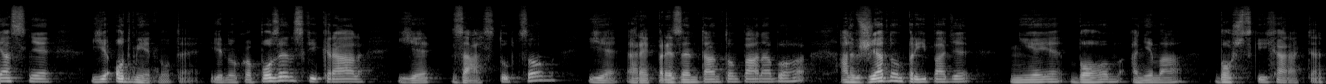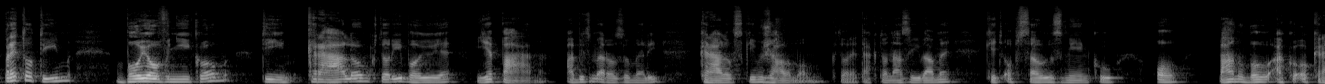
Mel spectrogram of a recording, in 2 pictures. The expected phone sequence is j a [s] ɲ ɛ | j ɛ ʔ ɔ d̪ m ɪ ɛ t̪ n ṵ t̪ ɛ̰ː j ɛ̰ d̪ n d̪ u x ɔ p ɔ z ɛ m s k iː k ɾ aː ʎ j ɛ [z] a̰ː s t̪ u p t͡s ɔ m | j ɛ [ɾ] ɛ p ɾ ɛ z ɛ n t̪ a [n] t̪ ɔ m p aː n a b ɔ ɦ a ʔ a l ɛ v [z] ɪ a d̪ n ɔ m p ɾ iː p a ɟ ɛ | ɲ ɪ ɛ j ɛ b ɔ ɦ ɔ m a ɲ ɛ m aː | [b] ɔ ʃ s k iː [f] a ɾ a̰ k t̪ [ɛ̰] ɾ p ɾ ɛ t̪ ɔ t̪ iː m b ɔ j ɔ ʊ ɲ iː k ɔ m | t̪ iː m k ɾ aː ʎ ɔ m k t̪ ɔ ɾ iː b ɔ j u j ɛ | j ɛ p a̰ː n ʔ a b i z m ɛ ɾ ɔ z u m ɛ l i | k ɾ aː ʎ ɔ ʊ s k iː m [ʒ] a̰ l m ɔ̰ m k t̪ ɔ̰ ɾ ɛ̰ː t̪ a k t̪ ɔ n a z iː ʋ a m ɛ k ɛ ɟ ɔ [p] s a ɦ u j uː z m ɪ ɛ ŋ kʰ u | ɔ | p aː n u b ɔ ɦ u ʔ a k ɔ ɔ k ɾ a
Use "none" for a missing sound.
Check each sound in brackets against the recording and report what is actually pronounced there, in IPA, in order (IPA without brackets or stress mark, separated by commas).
s, z, ɾ, n, ʒ, b, x, ɛ̰, ʒ, p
